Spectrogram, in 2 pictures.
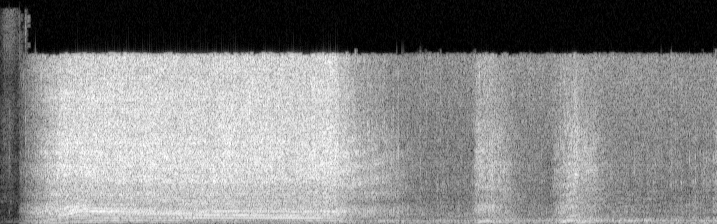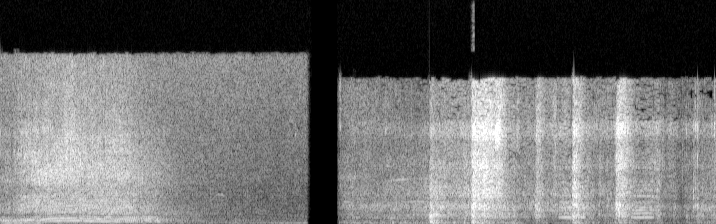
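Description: A car engine revs up and holds at high revs for about three seconds, eases off, then rises and falls again around eight seconds in. After a brief break come several sharp knocks and bangs.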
